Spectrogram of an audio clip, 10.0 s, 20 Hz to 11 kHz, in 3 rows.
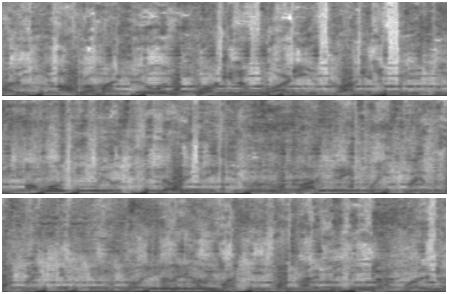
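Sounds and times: heavy bass: 0.0 - 10.0
hi-hats: 0.0 - 10.0
rapped vocals: 0.0 - 10.0
rapping over a trap beat: 0.0 - 10.0.

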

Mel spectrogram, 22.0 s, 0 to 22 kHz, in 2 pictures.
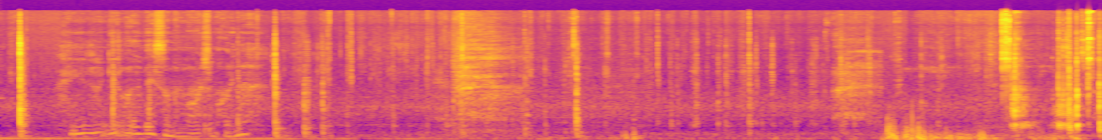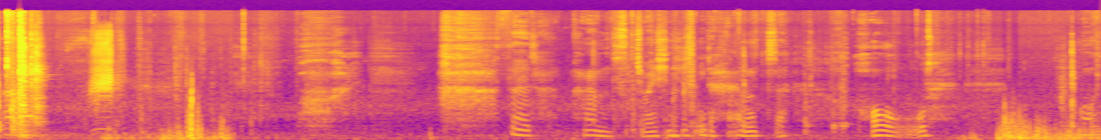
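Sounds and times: clicks and knocks of car parts: 0.0 - 0.4, 1.0 - 8.8, 10.0 - 11.6, 17.2 - 19.6
thumps and scraping: 1.0 - 11.6, 17.1 - 19.8, 21.5 - 22.0.

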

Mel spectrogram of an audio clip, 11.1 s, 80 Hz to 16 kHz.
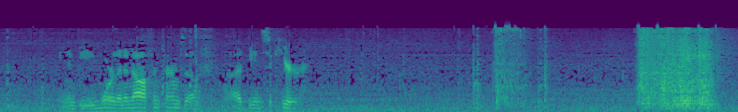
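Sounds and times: power driver running screw: 9.6 - 10.9.

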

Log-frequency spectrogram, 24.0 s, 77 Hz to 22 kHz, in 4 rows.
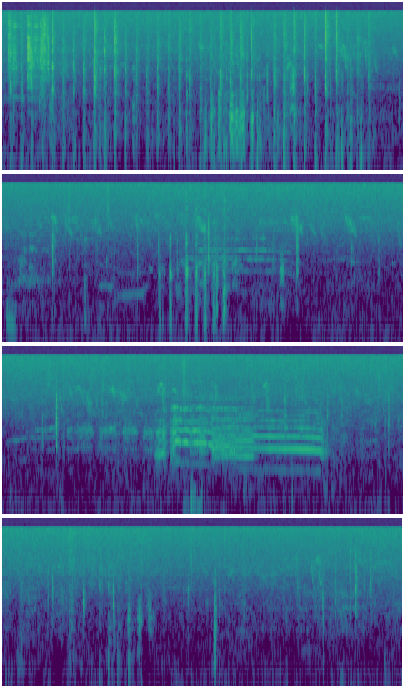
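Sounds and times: chickens clucking: 0.0 - 15.1, 15.8 - 24.0
rooster crowing: 14.3 - 16.9.

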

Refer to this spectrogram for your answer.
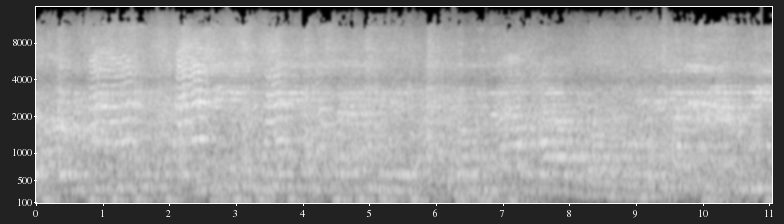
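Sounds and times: mixed voices: 0.0 - 11.0
music: 0.0 - 11.0.

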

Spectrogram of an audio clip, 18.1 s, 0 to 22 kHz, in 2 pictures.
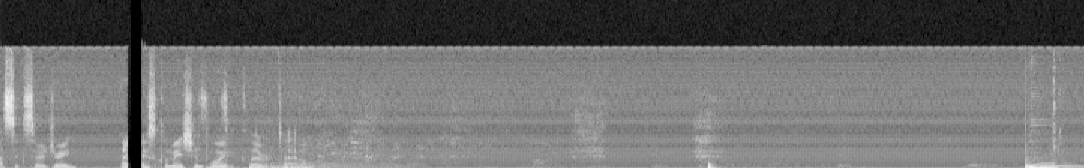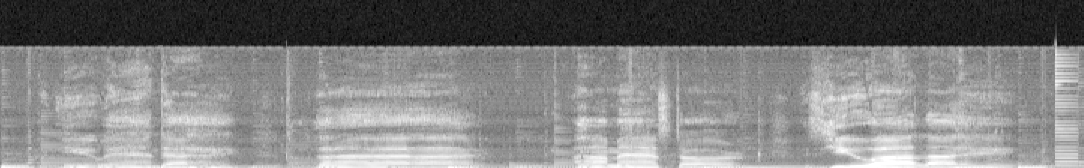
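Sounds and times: electrical mains hum: 0.0 - 18.0
acoustic guitars playing: 1.7 - 4.1, 8.6 - 18.0.

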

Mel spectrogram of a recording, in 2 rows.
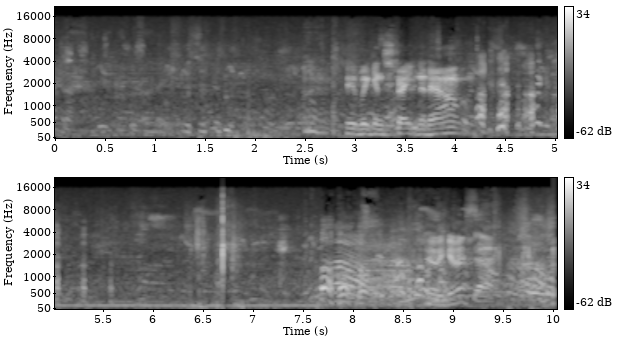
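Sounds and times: golf club striking ball: 6.4 - 7.0.

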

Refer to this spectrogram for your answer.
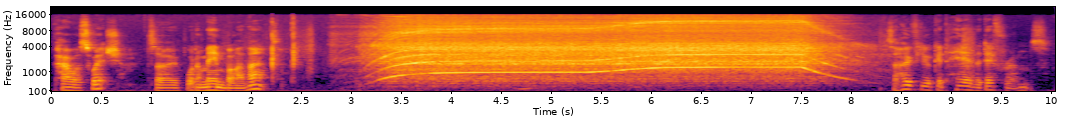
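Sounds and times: handheld vacuum whining: 2.8 - 8.5
vacuum motor winding down: 2.9 - 8.6.

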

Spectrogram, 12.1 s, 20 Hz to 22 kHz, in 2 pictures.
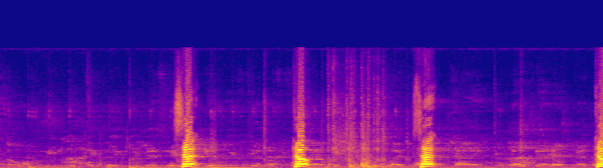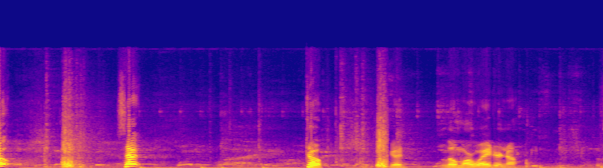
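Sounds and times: faint background music: 0.0 - 12.0
man shouting: 1.8 - 2.1, 2.9 - 3.2, 6.0 - 6.2.

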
